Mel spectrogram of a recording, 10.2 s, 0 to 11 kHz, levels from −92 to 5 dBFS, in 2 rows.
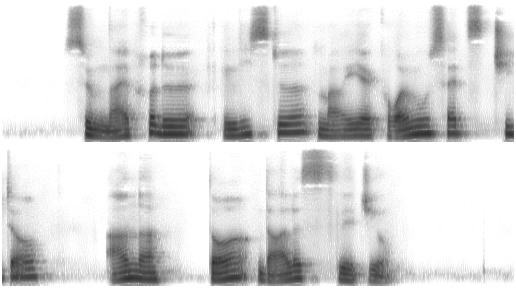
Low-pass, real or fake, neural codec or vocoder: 9.9 kHz; fake; codec, 24 kHz, 0.9 kbps, WavTokenizer, large speech release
